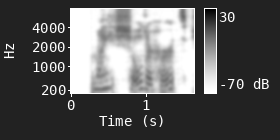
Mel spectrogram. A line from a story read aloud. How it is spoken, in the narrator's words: she finally mumbled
